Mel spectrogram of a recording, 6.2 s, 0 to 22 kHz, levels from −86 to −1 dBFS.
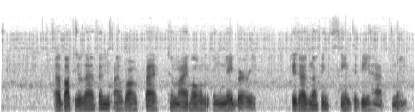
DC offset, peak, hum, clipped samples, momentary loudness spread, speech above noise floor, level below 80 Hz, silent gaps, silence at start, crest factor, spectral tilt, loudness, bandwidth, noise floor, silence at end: under 0.1%; -4 dBFS; none; under 0.1%; 7 LU; 24 dB; -48 dBFS; none; 0.05 s; 22 dB; -6.5 dB/octave; -25 LUFS; 12 kHz; -48 dBFS; 0.15 s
